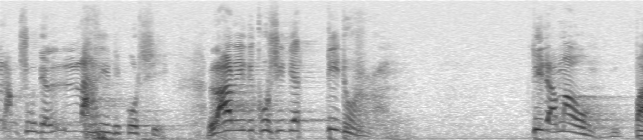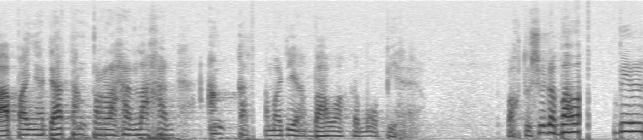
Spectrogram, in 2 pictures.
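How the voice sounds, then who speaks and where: A male pastor preaching a sermon, telling a story with lively swings between loud cries and soft asides. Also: sits high, creaky. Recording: long reverb of a church hall.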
